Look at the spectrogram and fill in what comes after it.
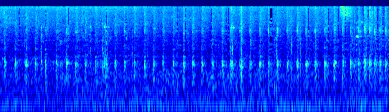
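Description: Miniature light railway train running, a fast regular beat of about six pulses a second over a steady low rumble.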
